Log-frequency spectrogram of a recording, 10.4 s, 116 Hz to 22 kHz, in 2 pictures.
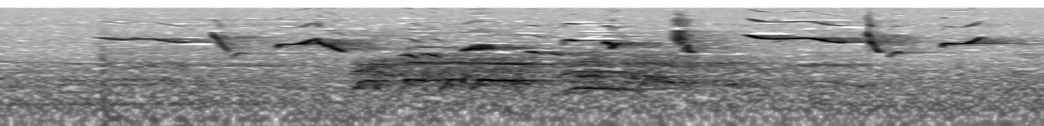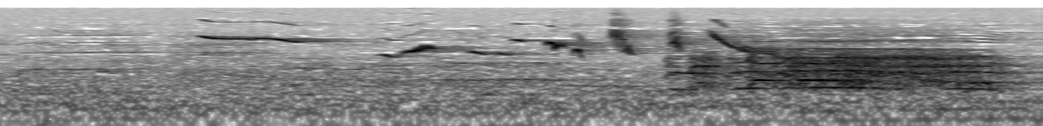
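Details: Oriental magpie-robin, a very common resident, recorded on 23 December 2019 in Ubon Ratchathani, Thailand, with a Nikon P1000: sharp whistled notes, slurred and varied, come in short bursts while a rooster's crowing rises and falls underneath.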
